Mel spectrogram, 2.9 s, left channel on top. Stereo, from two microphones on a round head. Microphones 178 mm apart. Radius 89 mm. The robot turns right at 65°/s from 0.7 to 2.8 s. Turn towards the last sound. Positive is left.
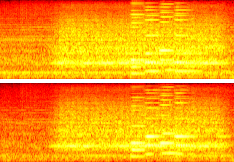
turn(degrees=-160)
